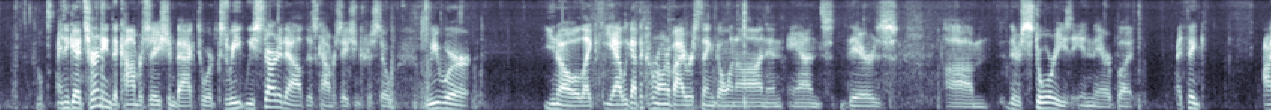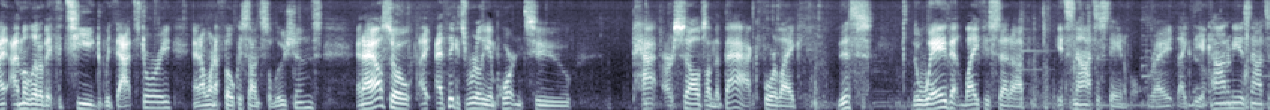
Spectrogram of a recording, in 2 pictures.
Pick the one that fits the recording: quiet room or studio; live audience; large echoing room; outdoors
outdoors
